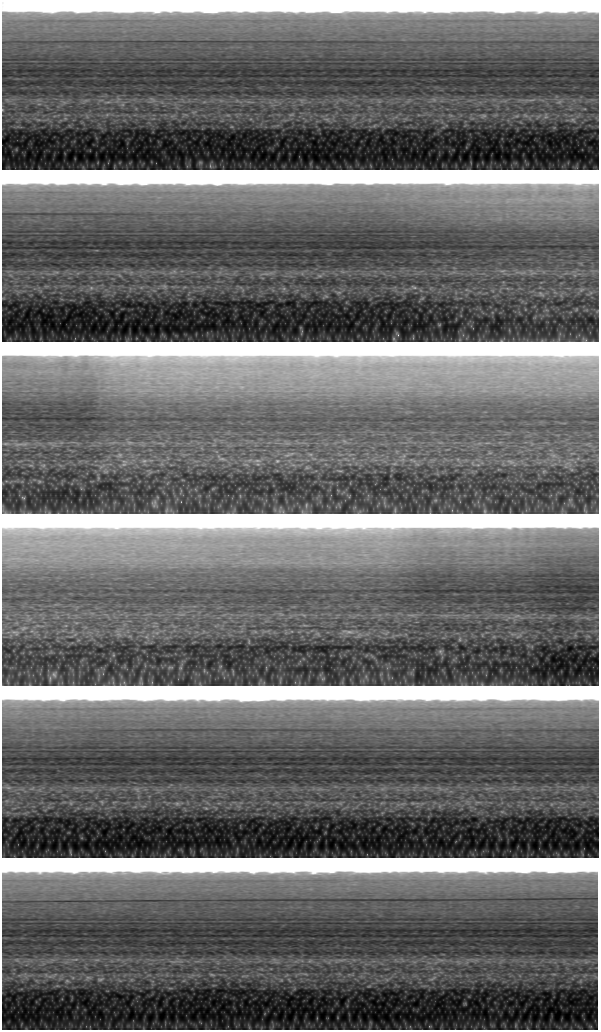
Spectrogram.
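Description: Tyres roll on a road surface.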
